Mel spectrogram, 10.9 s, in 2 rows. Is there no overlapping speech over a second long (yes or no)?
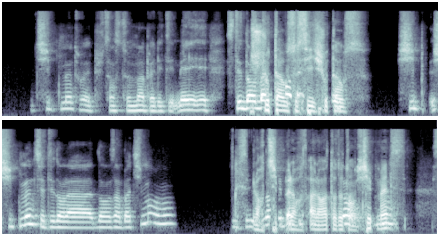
no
